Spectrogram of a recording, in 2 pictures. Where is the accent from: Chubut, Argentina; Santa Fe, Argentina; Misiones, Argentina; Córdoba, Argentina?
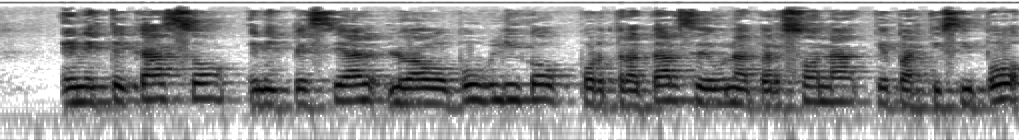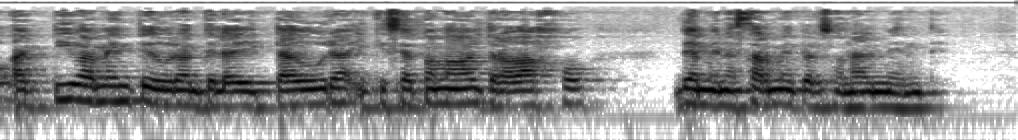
Chubut, Argentina; de Chubut, soy militante ambientalista y comunicadora social.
